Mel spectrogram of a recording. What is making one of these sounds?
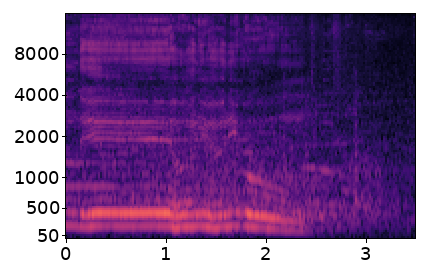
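A large crowd chants and cheers loudly.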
